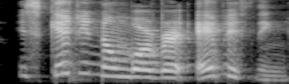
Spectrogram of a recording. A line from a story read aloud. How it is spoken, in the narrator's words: shouted Fern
